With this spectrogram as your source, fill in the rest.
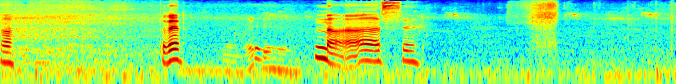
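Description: A car engine hums low as a car slowly turns in the street.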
